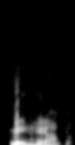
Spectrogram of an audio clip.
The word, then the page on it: mayhap: American English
